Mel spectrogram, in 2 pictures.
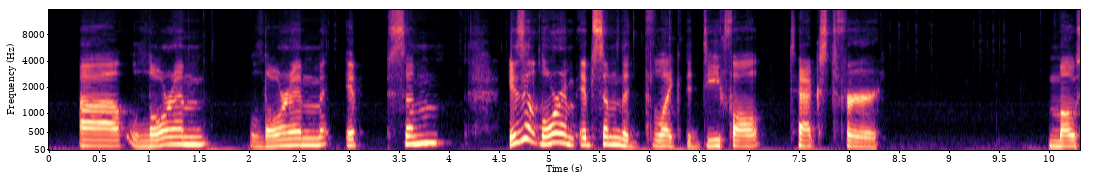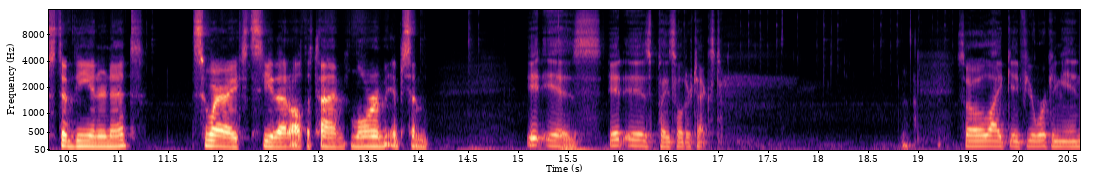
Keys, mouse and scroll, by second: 0.8-1.5 typing, 5.8 shift+Down, 6.0 shift+Down, 6.2 shift+Down, 6.6 shift+Up, 10.0 super+t, 15.4 shift+Up.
